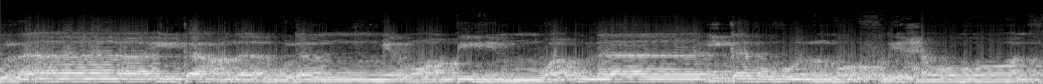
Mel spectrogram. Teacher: Ulaika 4 sampai 5 harokat ya, mad wajib muttasil dibacanya 4 sampai 5 harokat.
